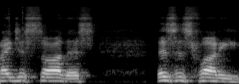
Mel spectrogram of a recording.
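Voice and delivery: words broken up by laughter, laughing through them. Reacting to something just seen on screen, laughing while talking. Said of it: "sorry, I'm laughing".

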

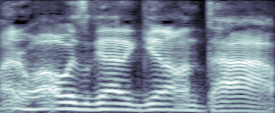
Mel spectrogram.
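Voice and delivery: high raspy, nasty voice. Imagining a Boston-accented woman's lines, in a raspy Fran Drescher voice. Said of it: "she's got like a raspy, nasty ass voice".

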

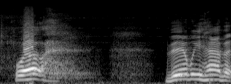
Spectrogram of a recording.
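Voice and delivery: puffing, spent, winded, out-of-breath delivery. Host wrapping up a bit of fun in the Lama Lab, out of breath. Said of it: "And I'm out of breath".

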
